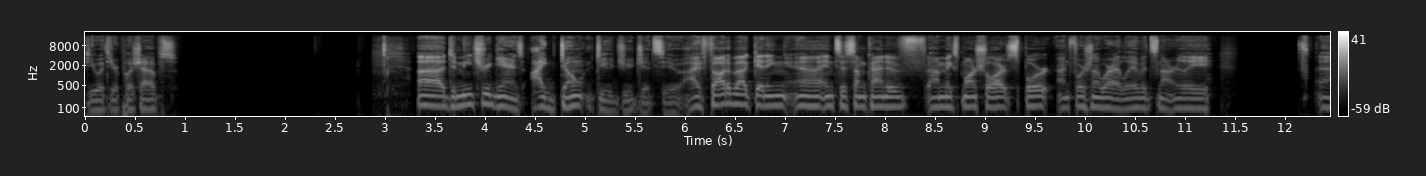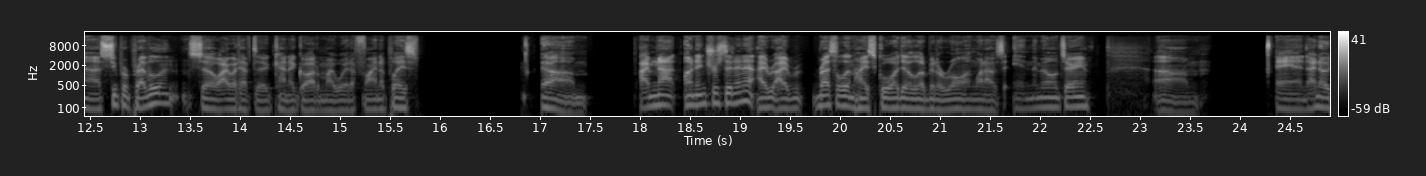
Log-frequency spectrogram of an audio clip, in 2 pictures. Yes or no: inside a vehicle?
no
